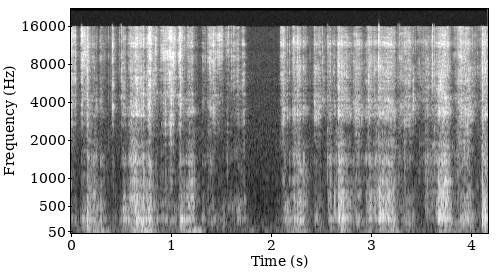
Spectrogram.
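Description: A solid yellow plaster excavation block is scraped at one end with a metal tool, giving irregular, rasping scratches with bright high-frequency grit. There is a short quiet gap in the middle before the scraping resumes.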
